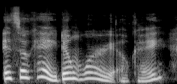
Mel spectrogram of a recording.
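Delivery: plain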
